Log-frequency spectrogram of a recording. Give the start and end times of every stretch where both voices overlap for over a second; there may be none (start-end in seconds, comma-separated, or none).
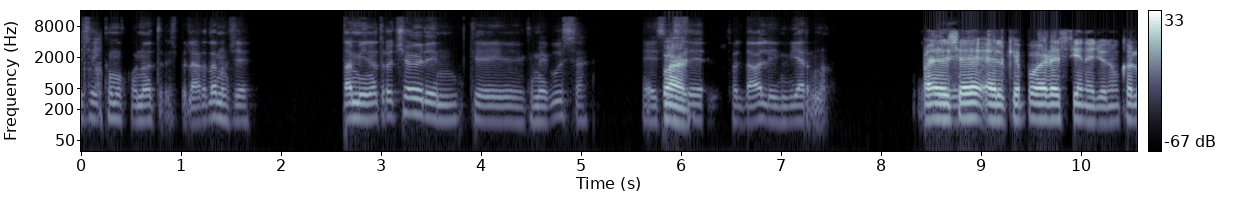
none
